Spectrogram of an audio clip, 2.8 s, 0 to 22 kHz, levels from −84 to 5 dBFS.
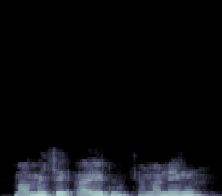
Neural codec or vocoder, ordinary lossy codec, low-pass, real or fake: codec, 16 kHz, 16 kbps, FreqCodec, larger model; AAC, 24 kbps; 5.4 kHz; fake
